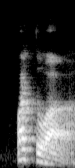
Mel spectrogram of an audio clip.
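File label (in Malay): "fatwa", Malay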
